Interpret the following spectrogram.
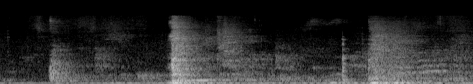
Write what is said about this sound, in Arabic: لو سمحت افتح الباب، كل واحدة تدخل تطلع تسوي لنا صوت ما نقدر نركز، خلوا الباب مفتوح، اللي تطلع تطلع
